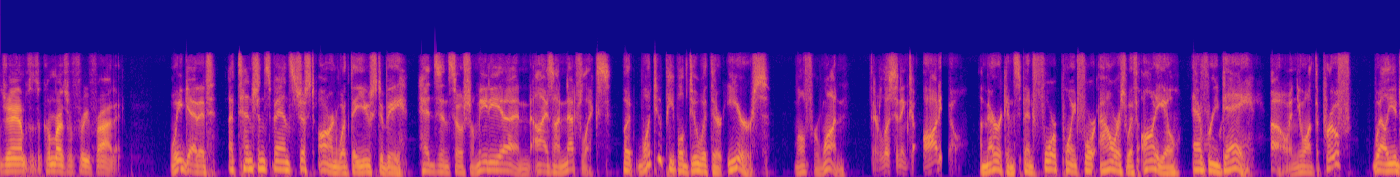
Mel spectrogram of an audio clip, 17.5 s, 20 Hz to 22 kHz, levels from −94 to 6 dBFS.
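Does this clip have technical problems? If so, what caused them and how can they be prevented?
Yes. Right after "one they're listening to", from 11.75 to 11.88 s, the sound quickly drops to near silence. These are lost AMR speech frames: radio errors corrupted about 100 ms of speech, roughly five 20 ms frames. The decoder filled the gap by repeating the last good settings at falling volume. Stronger radio coverage or better channel error protection would prevent it.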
